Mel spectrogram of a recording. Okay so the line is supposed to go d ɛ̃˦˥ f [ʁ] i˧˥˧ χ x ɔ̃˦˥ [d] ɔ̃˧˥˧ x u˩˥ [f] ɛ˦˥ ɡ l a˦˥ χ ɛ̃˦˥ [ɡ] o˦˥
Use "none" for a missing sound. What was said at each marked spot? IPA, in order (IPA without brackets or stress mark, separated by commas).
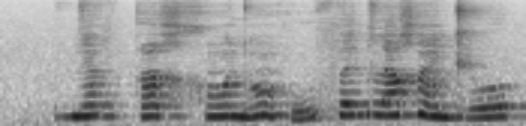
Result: q, d, f, d͡ʒ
